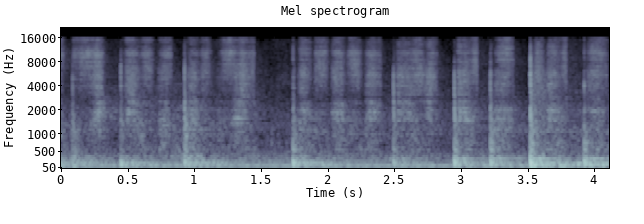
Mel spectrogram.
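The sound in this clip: Writing on a board during a physics lecture: many scratchy strokes in irregular bursts, fairly faint, with a steady low hum underneath and no talking.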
